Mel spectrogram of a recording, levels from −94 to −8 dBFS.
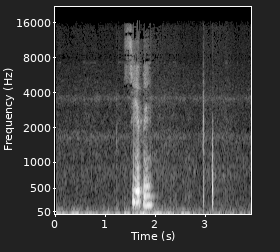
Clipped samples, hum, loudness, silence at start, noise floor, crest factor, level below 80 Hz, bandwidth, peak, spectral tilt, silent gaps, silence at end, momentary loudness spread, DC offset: under 0.1%; none; -20 LUFS; 0.05 s; -47 dBFS; 22 dB; -46 dBFS; 16.5 kHz; -2 dBFS; -5 dB/octave; none; 0.75 s; 17 LU; under 0.1%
